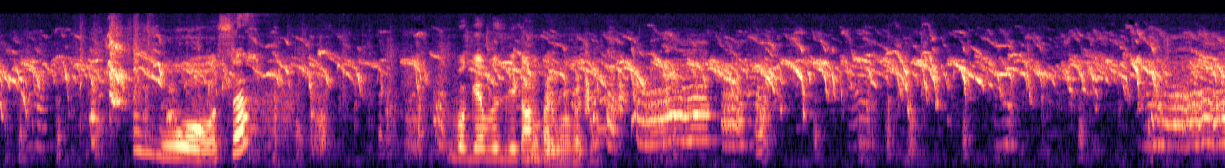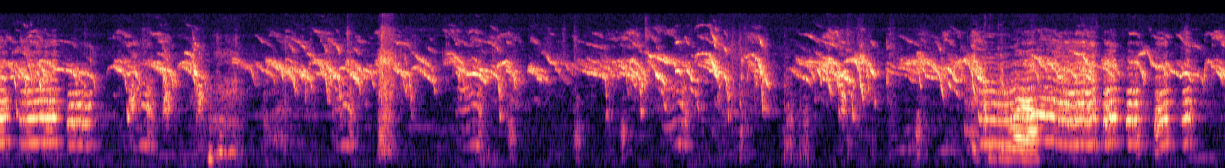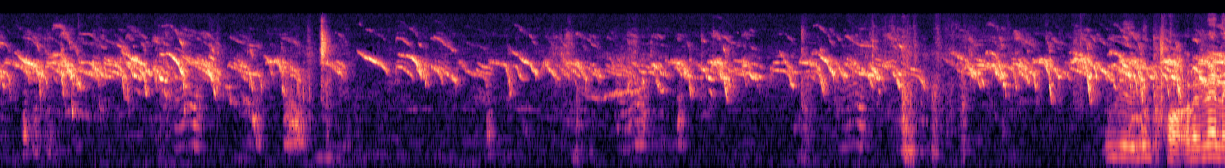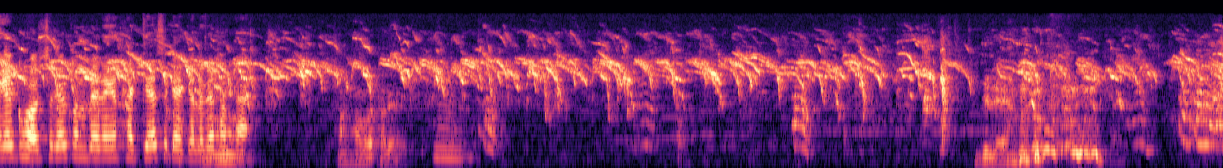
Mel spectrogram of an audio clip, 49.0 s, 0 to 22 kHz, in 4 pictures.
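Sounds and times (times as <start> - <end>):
young chickens peeping: 0.0 - 48.9
longer lower chicken calls: 11.4 - 17.3.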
